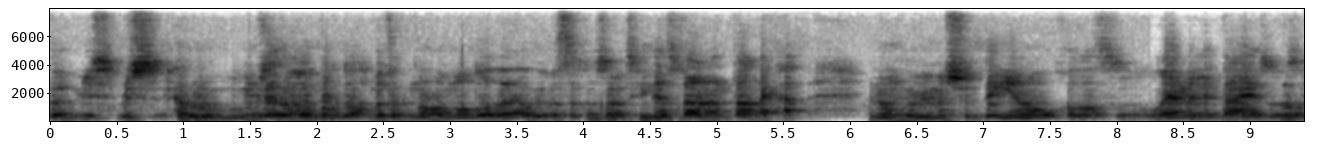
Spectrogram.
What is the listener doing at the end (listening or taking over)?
taking over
